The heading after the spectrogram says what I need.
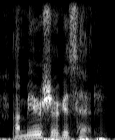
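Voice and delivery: plain reading voice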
